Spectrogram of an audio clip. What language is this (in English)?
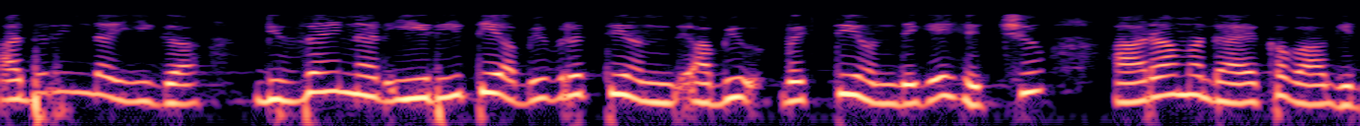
Kannada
